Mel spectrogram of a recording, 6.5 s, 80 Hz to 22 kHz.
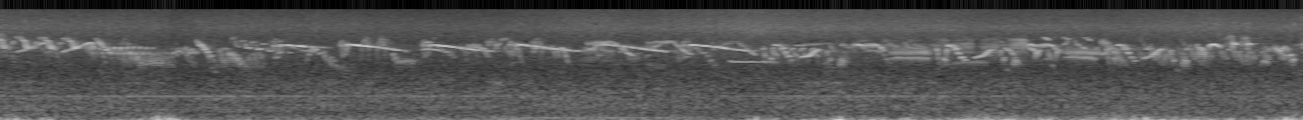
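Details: Skylark singing above a summer barley field, 28 June 2018, in a ceaseless high jumble of scratchy slurred notes and whistles, with gusts of low wind.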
